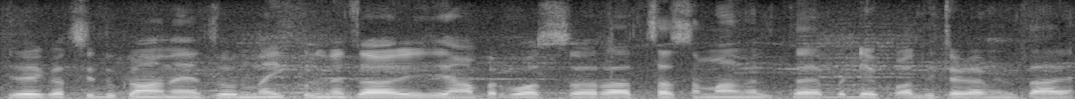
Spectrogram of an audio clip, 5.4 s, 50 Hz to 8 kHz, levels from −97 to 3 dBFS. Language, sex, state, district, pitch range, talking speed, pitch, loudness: Hindi, male, Rajasthan, Bikaner, 115-120 Hz, 255 wpm, 120 Hz, -18 LUFS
